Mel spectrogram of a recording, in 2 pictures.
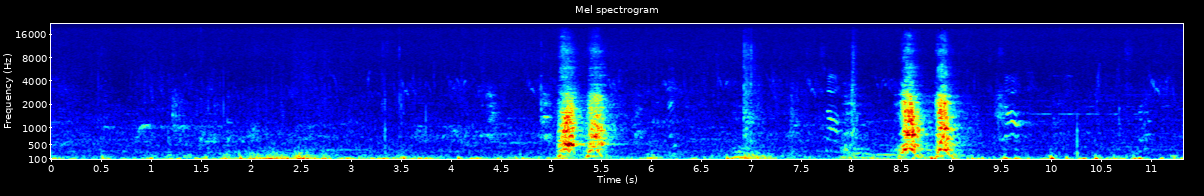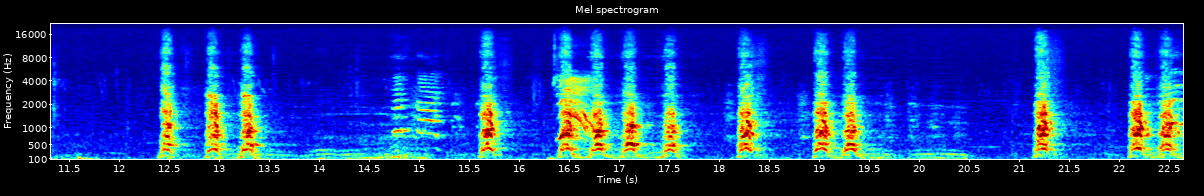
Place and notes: as soon as we showed up with the recorders, two kids ran out of the house, chasing their hens for fear we would steal or hurt the animals. the zoom recorders look quite scary, a bit like electroshock guns. both kids and the dog got really nervous.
